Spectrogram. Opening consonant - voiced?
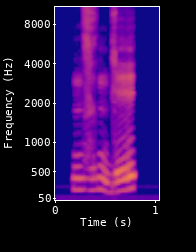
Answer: yes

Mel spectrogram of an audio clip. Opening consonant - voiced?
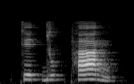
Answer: no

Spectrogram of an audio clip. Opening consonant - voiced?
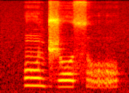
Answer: yes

